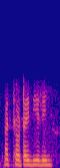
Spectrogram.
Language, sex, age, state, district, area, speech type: Bengali, female, 30-45, West Bengal, South 24 Parganas, rural, conversation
